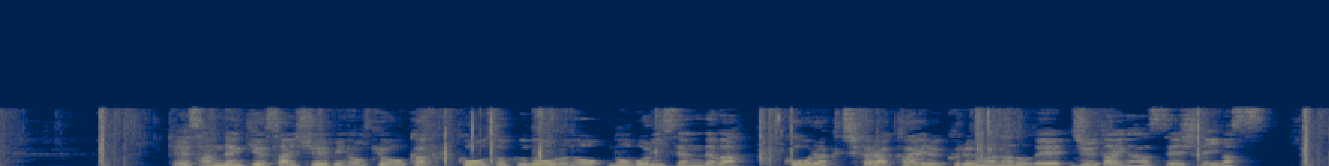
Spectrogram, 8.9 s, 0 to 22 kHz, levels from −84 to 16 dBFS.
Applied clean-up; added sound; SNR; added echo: classical method WPE with log-MMSE.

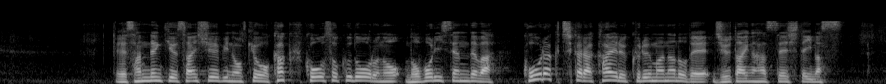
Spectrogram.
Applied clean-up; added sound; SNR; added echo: none; none; none; none.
